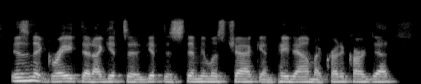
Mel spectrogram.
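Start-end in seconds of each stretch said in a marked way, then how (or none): none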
